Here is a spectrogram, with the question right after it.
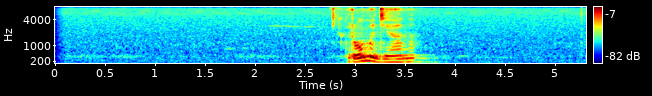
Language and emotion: Russian, neutral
